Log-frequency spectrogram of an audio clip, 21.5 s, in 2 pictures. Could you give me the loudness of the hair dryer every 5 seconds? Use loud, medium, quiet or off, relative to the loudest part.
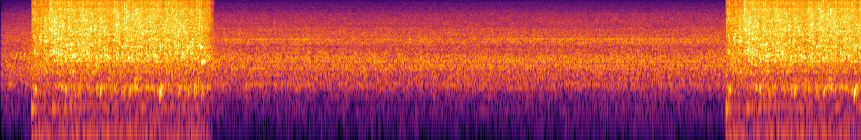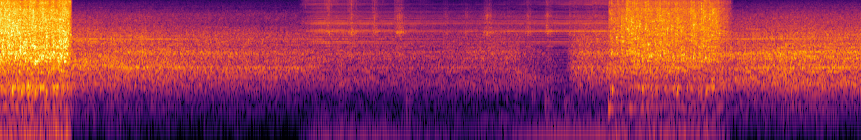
loud, loud, loud, medium, loud.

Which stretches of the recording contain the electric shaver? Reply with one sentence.
The electric shaver can be heard from 14.5 to 18.6 s.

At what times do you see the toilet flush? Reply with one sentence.
The toilet flush can be heard from 0.3 to 2.7 s, from 9.1 to 11.7 s and from 18.4 to 19.9 s.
